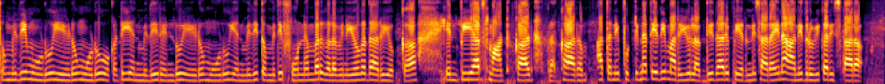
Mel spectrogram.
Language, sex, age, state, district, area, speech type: Telugu, female, 18-30, Telangana, Hyderabad, urban, read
